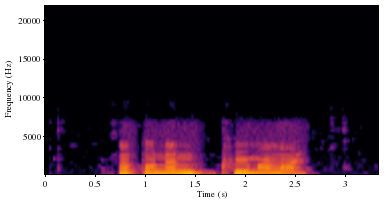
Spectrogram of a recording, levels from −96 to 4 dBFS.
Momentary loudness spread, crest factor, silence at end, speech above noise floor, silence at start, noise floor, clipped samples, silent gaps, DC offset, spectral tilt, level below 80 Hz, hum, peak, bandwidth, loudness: 9 LU; 16 dB; 0.75 s; 49 dB; 0.75 s; -69 dBFS; under 0.1%; none; under 0.1%; -9 dB/octave; -62 dBFS; none; -6 dBFS; 6.6 kHz; -21 LUFS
